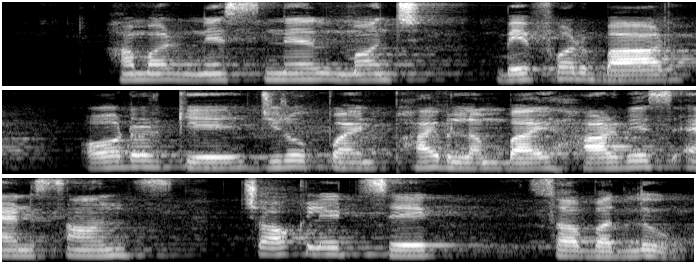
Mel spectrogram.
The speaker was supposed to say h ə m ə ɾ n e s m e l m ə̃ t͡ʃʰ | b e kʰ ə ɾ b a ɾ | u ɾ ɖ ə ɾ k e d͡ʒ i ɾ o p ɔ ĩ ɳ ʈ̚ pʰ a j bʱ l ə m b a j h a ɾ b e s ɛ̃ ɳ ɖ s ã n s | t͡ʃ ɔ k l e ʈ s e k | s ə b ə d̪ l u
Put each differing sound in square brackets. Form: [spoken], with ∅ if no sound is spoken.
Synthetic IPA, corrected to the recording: h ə m ə ɾ n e s [n] e l m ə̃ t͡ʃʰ | b e [pʰ] ə ɾ b a ɾ | [ɔ] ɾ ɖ ə ɾ k e d͡ʒ i ɾ o p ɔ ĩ ɳ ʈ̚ pʰ a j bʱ l ə m b a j h a ɾ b e s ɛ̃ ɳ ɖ s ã n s | t͡ʃ ɔ k l e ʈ s e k | s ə b ə d̪ l u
